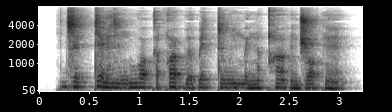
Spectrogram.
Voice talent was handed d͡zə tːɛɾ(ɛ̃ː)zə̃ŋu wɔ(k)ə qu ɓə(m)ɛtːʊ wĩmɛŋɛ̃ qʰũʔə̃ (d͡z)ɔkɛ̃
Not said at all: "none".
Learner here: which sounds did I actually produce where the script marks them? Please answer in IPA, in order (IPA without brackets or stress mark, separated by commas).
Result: ɛ̃, k, ɓ, d͡ʒ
